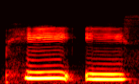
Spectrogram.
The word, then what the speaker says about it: pecan: How do you say P-E-C-A-N? And I say it pecan.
